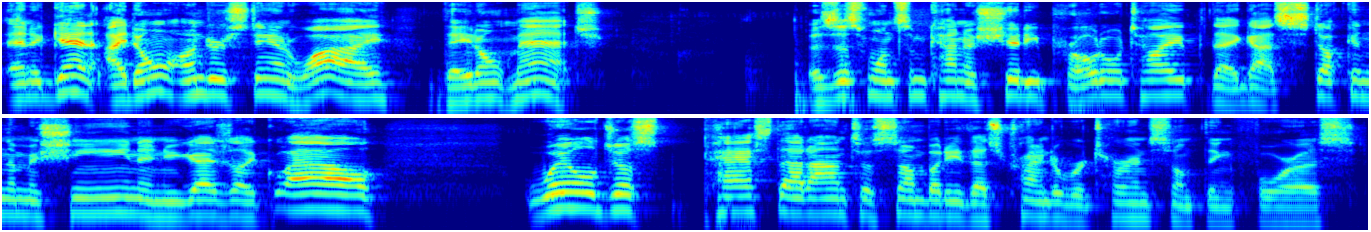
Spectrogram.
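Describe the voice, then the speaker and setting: Angry man ranting, swearing. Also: mid-range voice. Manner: exasperated, profane, repeats himself. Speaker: hobbyist vlogger. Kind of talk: angry rant to camera.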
